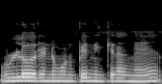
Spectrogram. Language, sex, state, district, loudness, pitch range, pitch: Tamil, male, Tamil Nadu, Nilgiris, -14 LUFS, 155-160 Hz, 155 Hz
